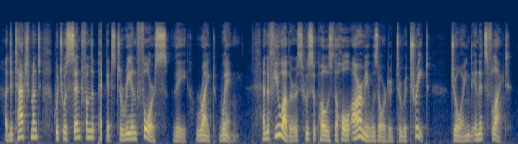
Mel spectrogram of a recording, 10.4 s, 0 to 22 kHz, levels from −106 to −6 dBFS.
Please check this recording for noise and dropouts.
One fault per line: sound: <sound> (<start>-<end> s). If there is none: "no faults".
sound: dropout (2.0-2.1 s)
